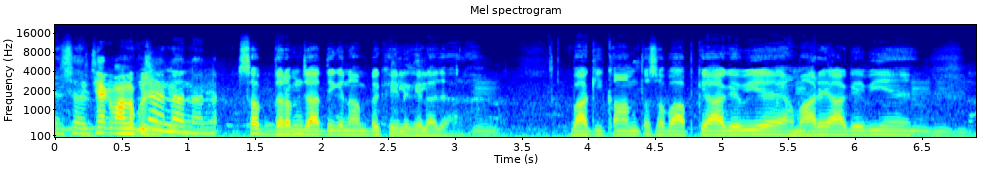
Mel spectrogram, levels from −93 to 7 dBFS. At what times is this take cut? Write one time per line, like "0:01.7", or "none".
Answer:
0:01.2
